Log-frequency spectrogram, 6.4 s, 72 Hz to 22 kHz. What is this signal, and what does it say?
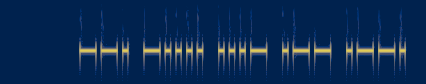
Morse code, heard as a keyed tone, about 15 wpm, 700 Hz. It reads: G6VWP
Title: DXCC-100 Call Signs - 5 Characters - Repeated 2x - 15wpm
